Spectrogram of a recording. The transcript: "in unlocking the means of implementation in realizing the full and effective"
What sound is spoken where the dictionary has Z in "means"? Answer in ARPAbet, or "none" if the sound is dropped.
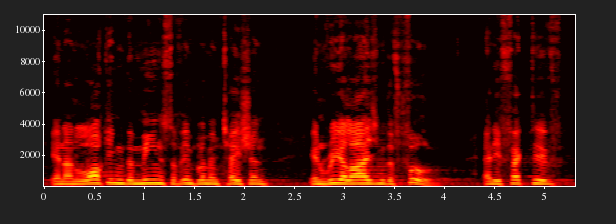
Z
